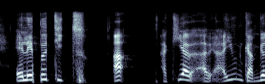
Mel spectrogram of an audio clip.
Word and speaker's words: petite: Elle est petite. Ah, aquí hay un cambio de pronunciación porque pasamos de masculino a femenino. Masculino, les repito, il est petit. femenino, elle est petite. La T se escucha.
